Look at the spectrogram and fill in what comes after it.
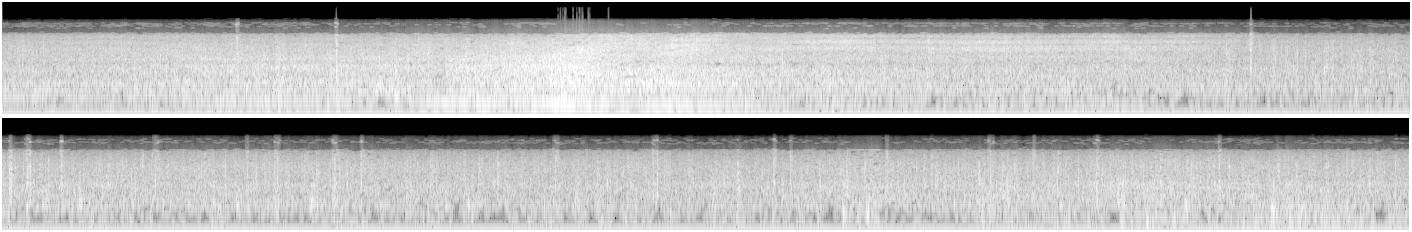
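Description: Steady hiss of rain with scattered drop ticks. A vehicle passes about five to seven seconds in, its low hum rising and then fading.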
